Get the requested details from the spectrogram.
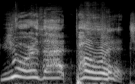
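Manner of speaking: huge, very loud voice. Retelling how a check-in worker recognized the speaker, huge voice. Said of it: "in like this huge voice goes".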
